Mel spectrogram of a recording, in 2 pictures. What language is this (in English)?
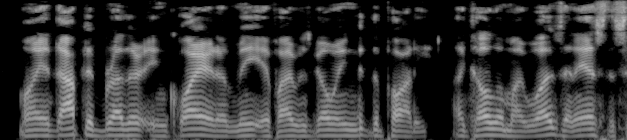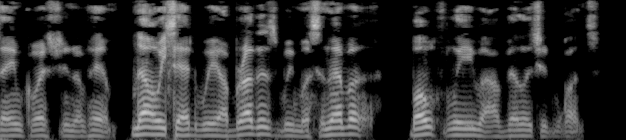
English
